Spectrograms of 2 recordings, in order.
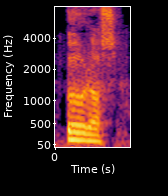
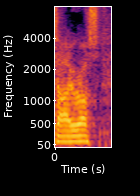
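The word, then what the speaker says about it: Euros: on the breakfast show on whether to pronounce uros child's name uros or iros iros i think is we think it's iros uh this was recorded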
